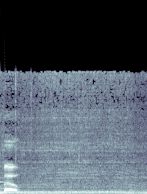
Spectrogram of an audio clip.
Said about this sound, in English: moving about here in a car.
